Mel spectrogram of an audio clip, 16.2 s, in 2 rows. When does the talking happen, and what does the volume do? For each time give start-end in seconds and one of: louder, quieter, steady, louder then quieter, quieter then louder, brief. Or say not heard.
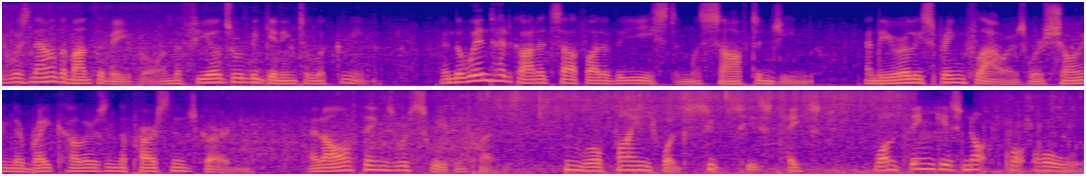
0.0-16.1 steady.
